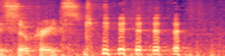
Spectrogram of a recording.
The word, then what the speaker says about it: Socrates: said in the movie they just don't know how to pronounce Socrates yeah but my favorite instance they call him uh so crates and then like when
